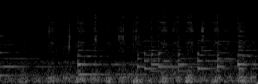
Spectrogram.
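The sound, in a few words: filing the top of a clock movement bushing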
